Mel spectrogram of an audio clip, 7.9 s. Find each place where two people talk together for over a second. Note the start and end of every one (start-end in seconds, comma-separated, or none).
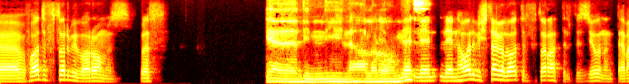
none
